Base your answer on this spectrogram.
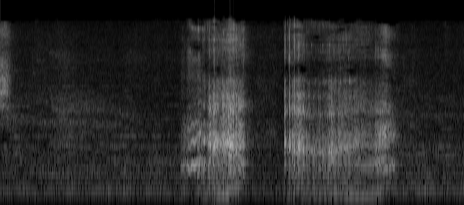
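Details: Bulldog puppy, male, tired after a long walk and overexcited play that gave him hiccups, grumbling in protest at being put down for a nap; two harsh, rough vocal bursts, the first about half a second, the second nearly a second long, separated by a short pause.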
